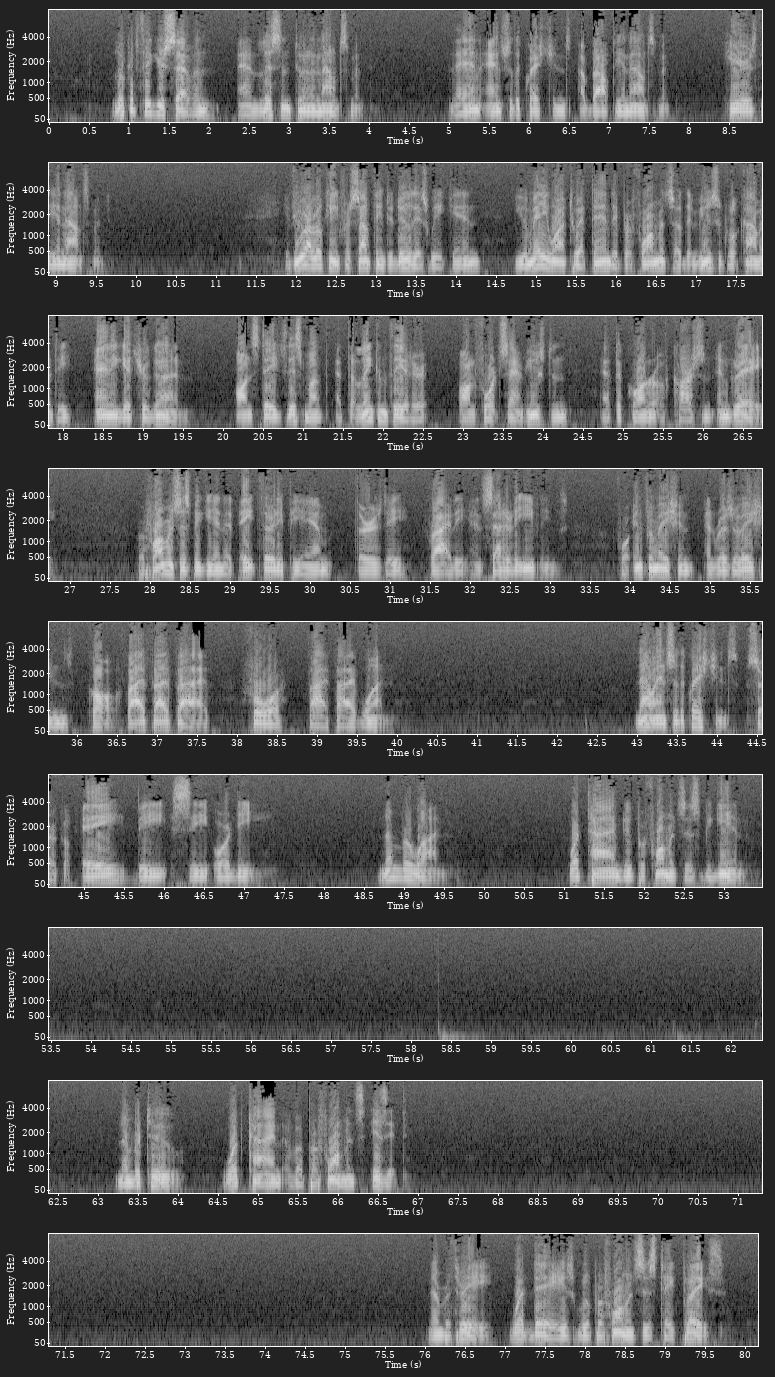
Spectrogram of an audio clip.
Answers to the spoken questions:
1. The answer to number 1 is A, 8:30 p.m.
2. Number 2 is C, a musical comedy.
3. Number 3 is D, Thursday, Friday, and Saturday.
